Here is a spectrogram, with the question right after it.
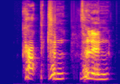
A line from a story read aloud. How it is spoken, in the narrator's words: stammered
